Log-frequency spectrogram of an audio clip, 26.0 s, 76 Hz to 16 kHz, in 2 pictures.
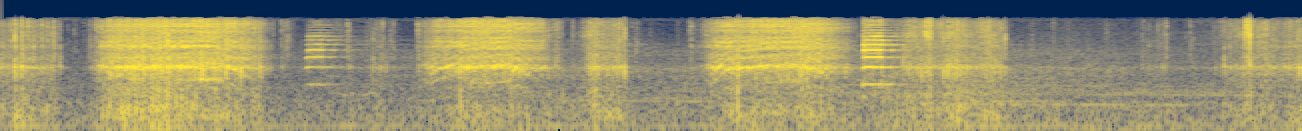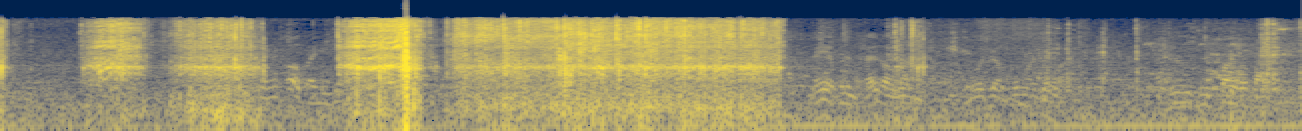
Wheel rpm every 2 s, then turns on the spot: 70, 10, 60, 60, 20, 0, 10, 20, 50, 40, 10, 0, 0.
4-6 8-10 14-22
